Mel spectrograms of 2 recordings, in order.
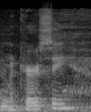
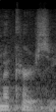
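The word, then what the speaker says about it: McKersie: Uh, my name is Mccersie. My last name is spelled M C K E R S I E.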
